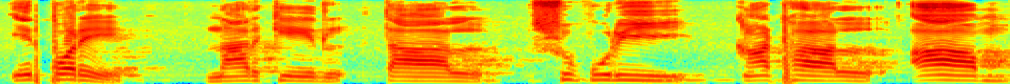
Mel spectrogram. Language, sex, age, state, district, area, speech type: Bengali, male, 45-60, West Bengal, Paschim Medinipur, rural, spontaneous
